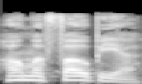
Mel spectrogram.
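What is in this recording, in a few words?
"homophobia", American English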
